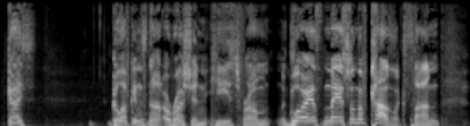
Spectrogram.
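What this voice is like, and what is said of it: Put-on foreign accent. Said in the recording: “people talking about your accent there.”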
